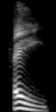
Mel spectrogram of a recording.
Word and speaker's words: Haney: Rosemary Haney? How you pronounce it? Hain.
